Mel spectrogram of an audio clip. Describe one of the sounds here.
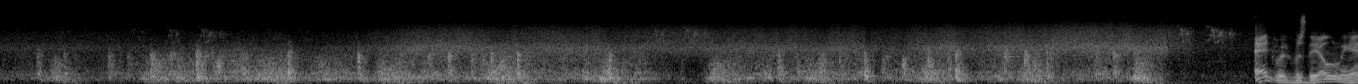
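A steam engine chuffs steadily along the rails.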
